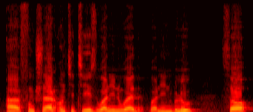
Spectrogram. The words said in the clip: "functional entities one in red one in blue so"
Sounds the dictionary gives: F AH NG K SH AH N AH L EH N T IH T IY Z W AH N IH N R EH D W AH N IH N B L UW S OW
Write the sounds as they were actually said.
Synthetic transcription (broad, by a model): F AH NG K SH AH N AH L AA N T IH T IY Z W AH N IH N W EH D W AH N IH N B L UW S OW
